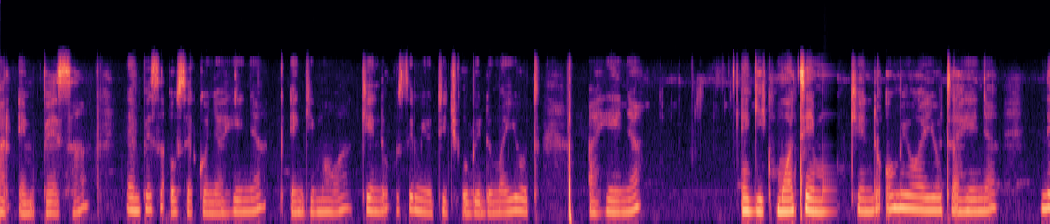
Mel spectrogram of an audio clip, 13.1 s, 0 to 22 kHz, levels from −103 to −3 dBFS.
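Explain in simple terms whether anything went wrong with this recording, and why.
A long network dropout hits at 10.29 to 10.47 s, just before "kendo omiyo wa yot". For about 0.17 s no audio likely arrived, so the call stretched the last sound into a brief fading buzz or hiss, and that moment of the recording is missing when the sound resumes.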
